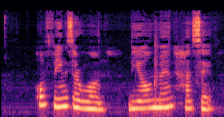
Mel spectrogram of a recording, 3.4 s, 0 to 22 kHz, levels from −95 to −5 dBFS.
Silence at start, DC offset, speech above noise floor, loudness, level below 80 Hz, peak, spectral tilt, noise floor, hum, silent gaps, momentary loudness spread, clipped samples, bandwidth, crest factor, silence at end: 0.6 s; under 0.1%; 32 dB; -18 LUFS; -58 dBFS; 0 dBFS; -4 dB/octave; -49 dBFS; none; none; 9 LU; under 0.1%; 16 kHz; 18 dB; 0.15 s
